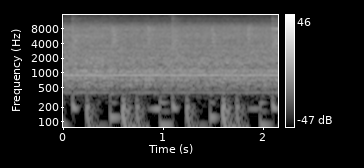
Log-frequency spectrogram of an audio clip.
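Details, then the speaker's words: Lathe motor on a new IEK Control A310 220V single-phase 2.2 kW VFD, vector-mode autotune run unloaded at idle: short stepped hums and clicks in bursts over a steady high tone; normal self-tuning, completes successfully. "сам по себе, то есть без моего участия. Слышите, щелкает в двигателе. Все, настроился."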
